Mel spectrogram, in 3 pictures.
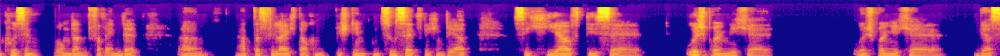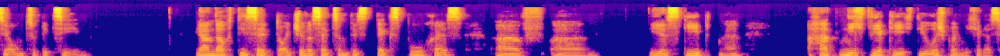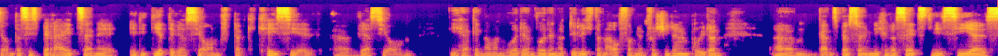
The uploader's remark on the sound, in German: Zoom-Session. Veranstaltet von der Aleph Akademie.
